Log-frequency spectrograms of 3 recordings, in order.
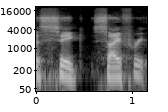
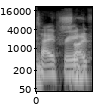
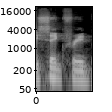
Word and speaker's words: Seyfried: Amanda Seyfried. How the fuck do you say it? It is Seyfried. I said it wrong. – It looks like it's supposed to be Siegfried, but it's Seyfried.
